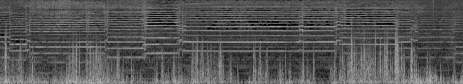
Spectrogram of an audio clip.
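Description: Bagpipes playing a melody of held notes over a steady drone, with wind buffeting the microphone.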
